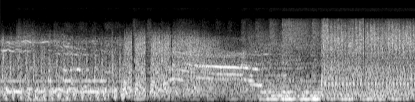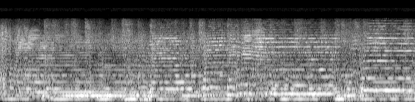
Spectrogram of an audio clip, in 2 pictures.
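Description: Rapid automatic-weapon fire in bursts over film-score music for about the first two seconds, then the music carries on alone with long held notes.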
